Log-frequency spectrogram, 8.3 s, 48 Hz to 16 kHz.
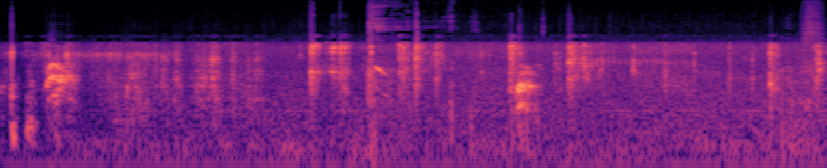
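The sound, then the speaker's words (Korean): Coins, about 70,000 won worth, clink and tap in a steady, irregular stream as they are counted one by one into a phone, while a dog barks a few times in the background, all sounding thin and muffled as if heard over a phone line. “동전을 한 7만 원이 아니고 두, 뭐 개소리까지 섞이니까 예.”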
